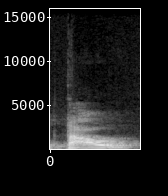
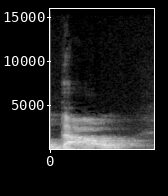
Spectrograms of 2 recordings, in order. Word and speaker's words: Tao: em harmonia com o Tao, ou com o Dao, que é o mais próximo da pronúncia em mandarim.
